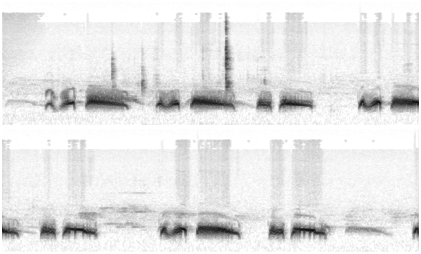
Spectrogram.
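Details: Decoy spotted dove with a fine, patterned voice, cooing rapidly in back-to-back two-part phrases, a brief upslurred note followed by a drawn-out descending coo, nearly continuous over the stretch.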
